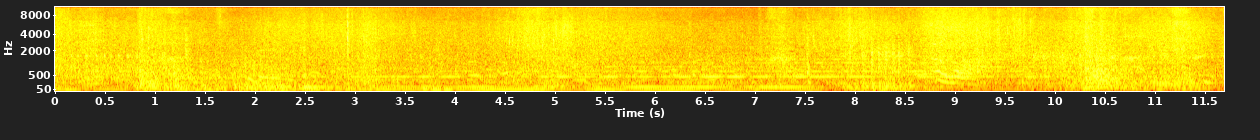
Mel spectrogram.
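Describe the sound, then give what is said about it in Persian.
Water sloshes and splashes as it is bailed out of a boat, over a steady rush of wind and waves with a low rumbling undertone throughout. “دست از خالی کردن آب بر نمیداره.”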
